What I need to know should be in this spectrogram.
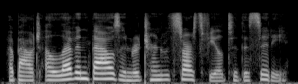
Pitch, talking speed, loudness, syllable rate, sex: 210 Hz, 180 wpm, -18 LUFS, 6.3 syllables/s, female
